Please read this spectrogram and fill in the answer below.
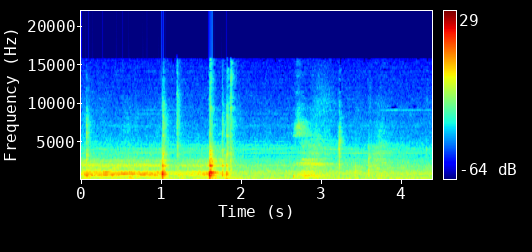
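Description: Two sharp clicks about half a second apart, a second or so in, over faint background noise: a CB radio microphone being handled and its push-to-talk key pressed to key the transmitter.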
